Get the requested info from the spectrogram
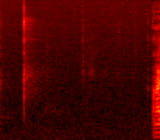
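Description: A single sharp plastic click about a third of a second in as the arterial blood gas syringe is handled, then quiet.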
